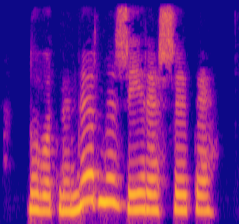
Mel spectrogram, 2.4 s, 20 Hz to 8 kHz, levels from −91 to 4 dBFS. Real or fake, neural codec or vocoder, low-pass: real; none; 7.2 kHz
